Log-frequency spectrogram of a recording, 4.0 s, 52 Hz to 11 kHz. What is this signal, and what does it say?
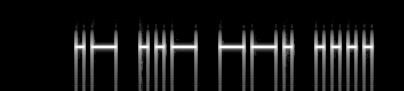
Morse code, heard as a keyed tone, about 15 wpm, 700 Hz. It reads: AUGH
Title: Multi-letter Phonemes Quick Fire 15wpm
